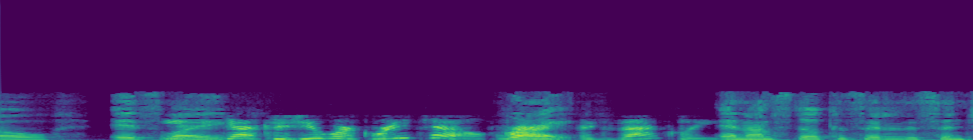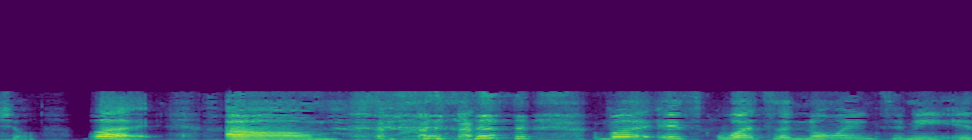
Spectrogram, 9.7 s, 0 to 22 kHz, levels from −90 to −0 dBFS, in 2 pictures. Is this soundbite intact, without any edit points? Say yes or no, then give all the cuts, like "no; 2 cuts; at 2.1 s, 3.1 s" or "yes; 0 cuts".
yes; 0 cuts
